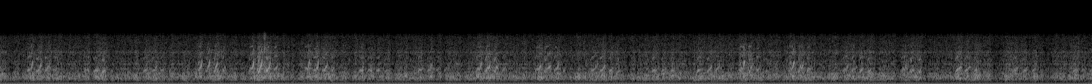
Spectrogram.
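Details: About three years old, the female guinea pig Leslie squeals in pain while going to the bathroom after eating lettuce, as happens daily; she has a suspected UTI. Chattering, pulsed squeaks keep coming in uneven runs against constant background noise.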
